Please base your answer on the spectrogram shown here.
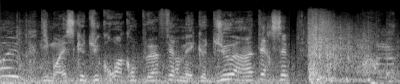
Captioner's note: bang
